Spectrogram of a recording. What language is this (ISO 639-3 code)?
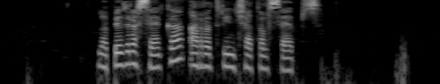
cat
